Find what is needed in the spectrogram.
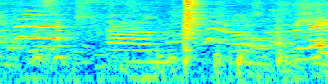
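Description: Voices of people talking, with a single sharp click about one and a half seconds in.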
